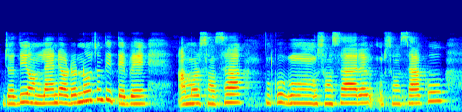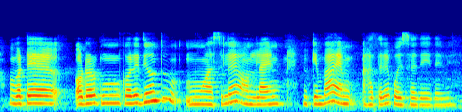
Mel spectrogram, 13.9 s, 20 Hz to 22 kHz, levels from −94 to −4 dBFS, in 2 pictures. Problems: constant background noise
